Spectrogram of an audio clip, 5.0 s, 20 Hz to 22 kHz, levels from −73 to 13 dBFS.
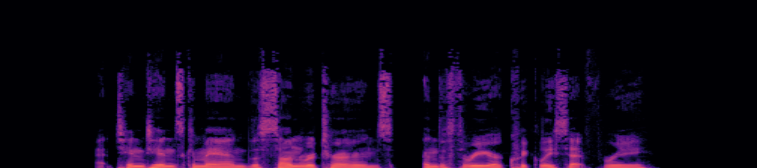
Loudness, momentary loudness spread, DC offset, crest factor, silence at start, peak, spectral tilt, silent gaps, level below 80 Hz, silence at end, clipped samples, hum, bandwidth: -19 LUFS; 7 LU; under 0.1%; 18 dB; 0.65 s; -2 dBFS; -5.5 dB/octave; 2.72-2.80 s; -44 dBFS; 0.75 s; under 0.1%; none; 16 kHz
